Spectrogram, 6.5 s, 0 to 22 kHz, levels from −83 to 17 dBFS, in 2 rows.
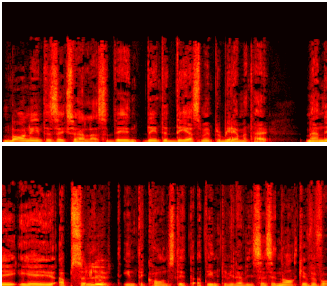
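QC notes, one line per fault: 2.25–2.31 s frames out of order: two neighbouring blocks of about 26 ms were decoded in swapped order, causing a brief garbled flutter.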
